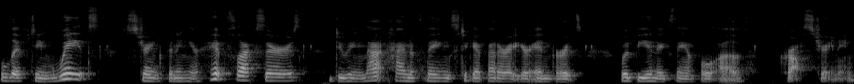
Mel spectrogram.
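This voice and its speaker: In an American accent, a woman speaks with a very deep, low pitch. Her intonation is lively and her pace moderate. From US Midwest, Minnesota. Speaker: performing artist coach. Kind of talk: solo podcast talk, educational. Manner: conversational, informal.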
